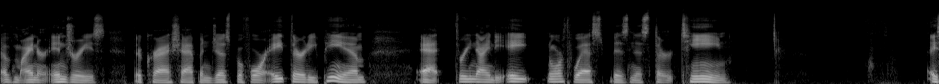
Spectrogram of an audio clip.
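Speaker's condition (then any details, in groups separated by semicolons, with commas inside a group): No condition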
